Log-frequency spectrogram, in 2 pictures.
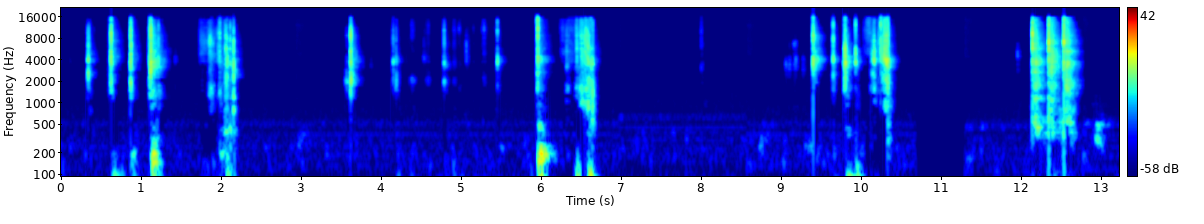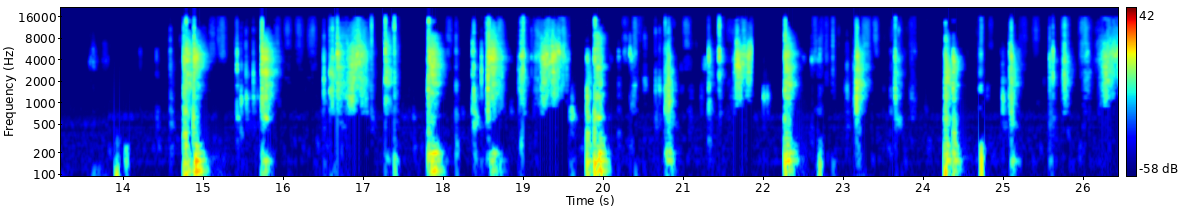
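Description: Tiny magnet balls clicking and snapping together as rows are sliced off and pried apart with a card, with short rattling scrapes of the card against the balls. A series of sharp clicks and brief clattering bursts with silent gaps between, busier in the second half.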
